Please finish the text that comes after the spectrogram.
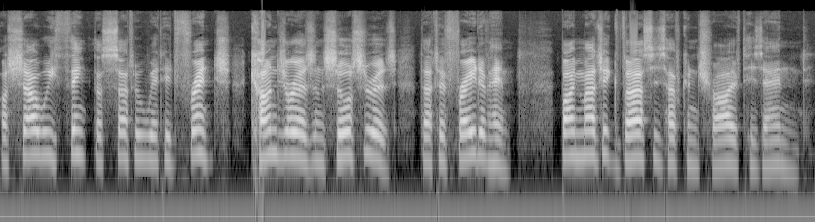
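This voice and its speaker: A woman reading the part of a grieving noble duke at a king's funeral, declaiming verse slowly and loudly in her own voice. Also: fairly high pitch, steady tone, clean tone, no room sound, pitched above the performer's own voice. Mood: bitter. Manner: slow, loud, declaiming verse.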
